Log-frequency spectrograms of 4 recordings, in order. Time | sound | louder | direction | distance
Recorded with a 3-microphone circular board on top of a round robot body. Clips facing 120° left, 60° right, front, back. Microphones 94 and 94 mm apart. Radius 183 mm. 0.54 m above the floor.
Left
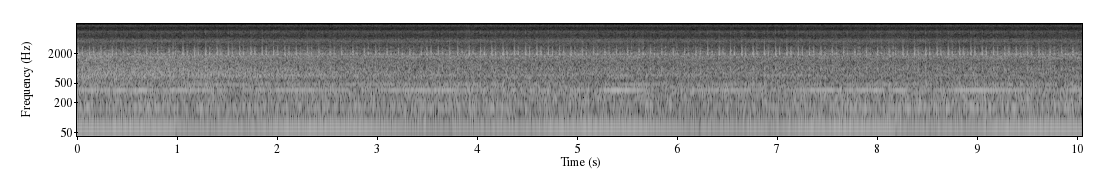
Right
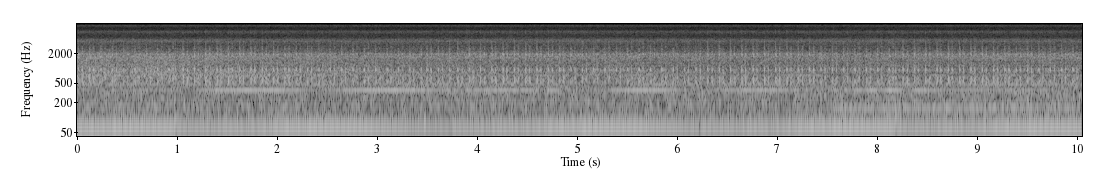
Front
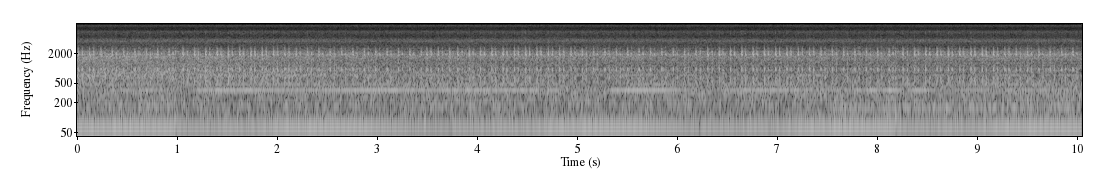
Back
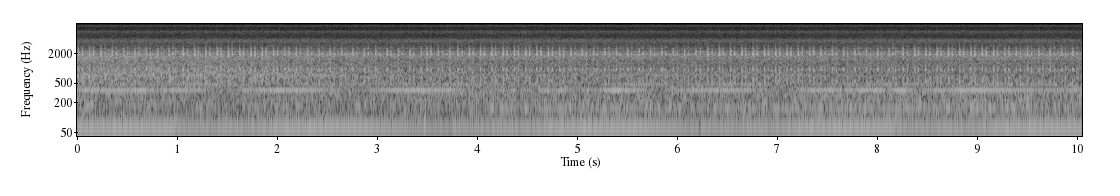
0.0 | a helicopter | right 1 dB, even | 80° right | ?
